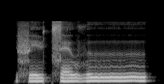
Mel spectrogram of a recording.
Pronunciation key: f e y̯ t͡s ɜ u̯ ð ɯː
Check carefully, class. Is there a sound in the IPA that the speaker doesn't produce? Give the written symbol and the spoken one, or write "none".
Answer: ɜ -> ɛ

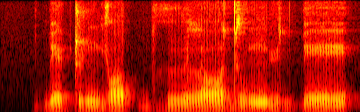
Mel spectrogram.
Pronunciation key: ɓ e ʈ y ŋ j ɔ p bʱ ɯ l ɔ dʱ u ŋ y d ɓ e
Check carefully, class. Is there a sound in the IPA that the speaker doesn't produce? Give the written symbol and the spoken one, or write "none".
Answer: dʱ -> d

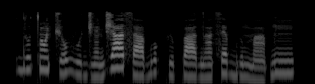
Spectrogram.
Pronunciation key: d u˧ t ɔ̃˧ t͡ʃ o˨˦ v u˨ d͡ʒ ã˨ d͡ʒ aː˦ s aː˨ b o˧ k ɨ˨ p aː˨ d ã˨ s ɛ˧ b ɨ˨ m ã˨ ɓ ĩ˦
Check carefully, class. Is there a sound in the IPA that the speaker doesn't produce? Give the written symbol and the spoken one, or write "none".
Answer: none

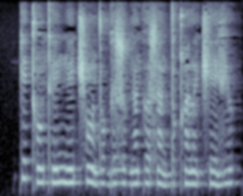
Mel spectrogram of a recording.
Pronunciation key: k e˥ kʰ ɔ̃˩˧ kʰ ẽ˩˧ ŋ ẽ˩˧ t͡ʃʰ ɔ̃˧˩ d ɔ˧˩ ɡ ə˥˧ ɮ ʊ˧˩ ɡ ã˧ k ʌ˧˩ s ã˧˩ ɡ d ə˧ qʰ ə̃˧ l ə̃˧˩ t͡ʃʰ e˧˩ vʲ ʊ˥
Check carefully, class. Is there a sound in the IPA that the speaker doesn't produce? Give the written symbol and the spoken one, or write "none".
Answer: s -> ɬ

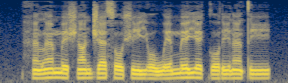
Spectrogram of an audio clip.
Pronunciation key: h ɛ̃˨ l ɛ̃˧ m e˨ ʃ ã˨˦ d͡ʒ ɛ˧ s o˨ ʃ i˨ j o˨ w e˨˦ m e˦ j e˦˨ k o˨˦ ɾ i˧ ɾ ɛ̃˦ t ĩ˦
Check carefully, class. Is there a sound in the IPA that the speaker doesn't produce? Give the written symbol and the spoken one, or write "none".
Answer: ĩ˦ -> i˦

